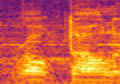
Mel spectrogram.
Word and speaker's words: Roald Dahl: I know for an ounce his cry correctly rock doll and you there you go I have something in common with Roald Dahl that's probably about it though I mean I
